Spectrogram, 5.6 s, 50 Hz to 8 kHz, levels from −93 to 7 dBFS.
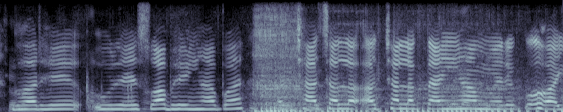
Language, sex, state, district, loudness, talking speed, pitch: Hindi, female, Chhattisgarh, Sarguja, -22 LUFS, 180 wpm, 285 Hz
